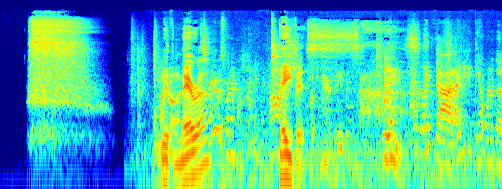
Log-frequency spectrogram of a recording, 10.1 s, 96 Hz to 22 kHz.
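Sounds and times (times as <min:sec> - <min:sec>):
long loud hot breath drawn in with rasping hiss: 0:00.5 - 0:02.3
speech: 0:03.1 - 0:10.0.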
